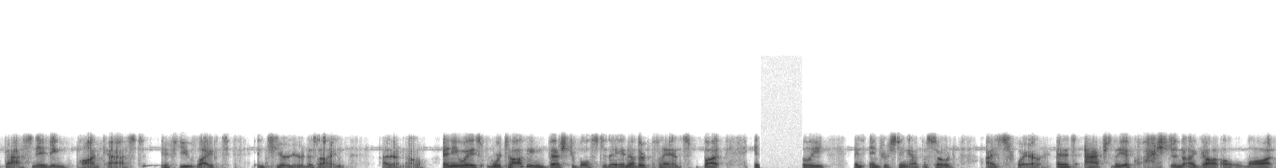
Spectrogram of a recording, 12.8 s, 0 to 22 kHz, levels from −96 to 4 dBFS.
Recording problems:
garbled, watery; badly; nothing above 4 kHz
high-pitched whine; faint; throughout; 2.5 kHz, 30 dB below the speech
audio cutting out; at 7.5 s

